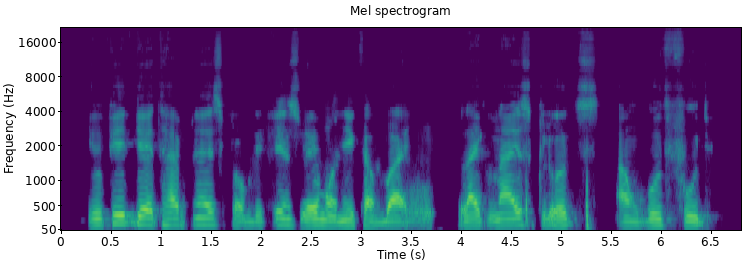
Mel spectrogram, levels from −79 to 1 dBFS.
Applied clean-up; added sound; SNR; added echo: neural mask model Resemble Enhance denoiser.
